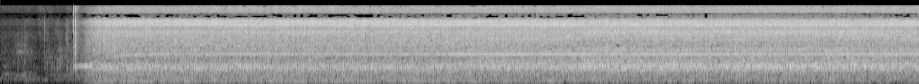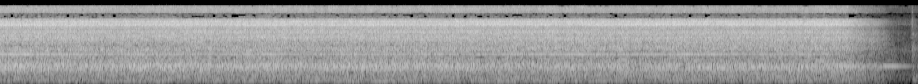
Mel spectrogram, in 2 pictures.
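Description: Hand-held hair dryer switched on about a second in, running steadily with a whine over the rush of air, then switched off near the end. It is blowing on a luggage sticker to loosen it from a suitcase.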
